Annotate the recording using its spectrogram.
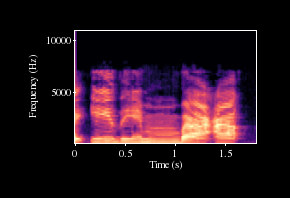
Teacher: बा को छोटा पढ़ेंगे और आइन को वस्त हलक से अदा करेंगे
